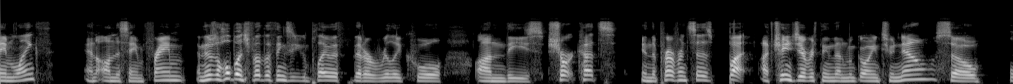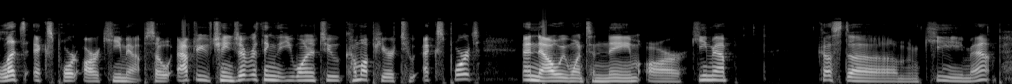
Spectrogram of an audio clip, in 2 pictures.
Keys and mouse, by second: 1.5 click, 14.7 click.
